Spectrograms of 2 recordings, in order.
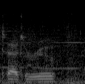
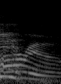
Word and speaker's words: Tataru: I will try to bring them home, Tataru. Gosh, the King Slime Crown. You and your pronunciations drive me nuts. What? How are you else are you supposed to... Really? Tataru.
